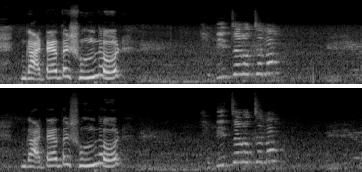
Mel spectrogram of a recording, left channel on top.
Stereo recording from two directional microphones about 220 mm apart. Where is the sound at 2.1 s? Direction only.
40° right (ahead or behind).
